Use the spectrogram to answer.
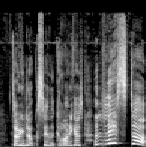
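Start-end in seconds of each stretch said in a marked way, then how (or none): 1.3-2.0 high-pitched, loud, thrilled excitement. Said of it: "And he's so excited".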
